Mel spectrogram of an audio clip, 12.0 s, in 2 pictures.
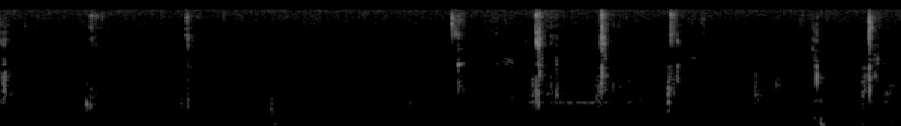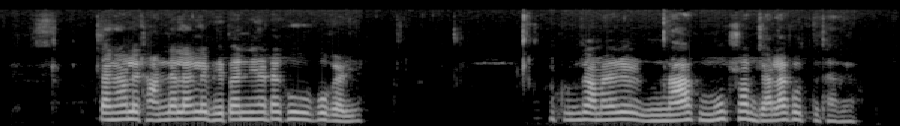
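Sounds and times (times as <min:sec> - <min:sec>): mouth clicks and smacks: 0:00.0 - 0:06.8, 0:08.4 - 0:10.6
person chewing: 0:00.0 - 0:06.8, 0:08.4 - 0:10.6.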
